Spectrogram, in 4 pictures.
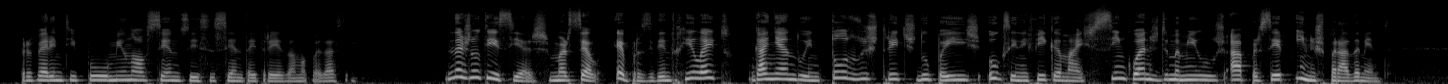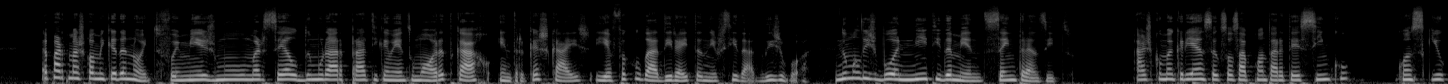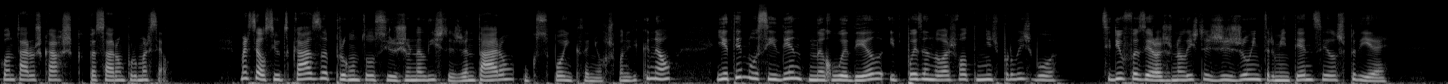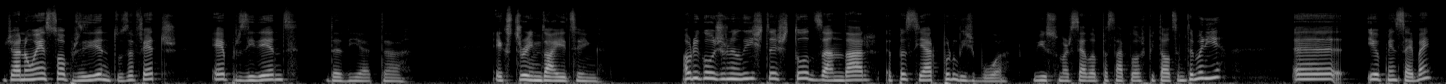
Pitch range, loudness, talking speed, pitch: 185-235 Hz, -30 LUFS, 165 wpm, 210 Hz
